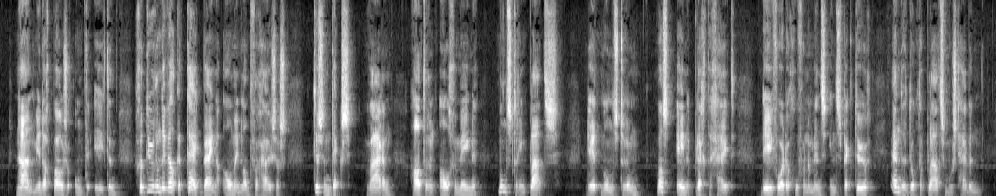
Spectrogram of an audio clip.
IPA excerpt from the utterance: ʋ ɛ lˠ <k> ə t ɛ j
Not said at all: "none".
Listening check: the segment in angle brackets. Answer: k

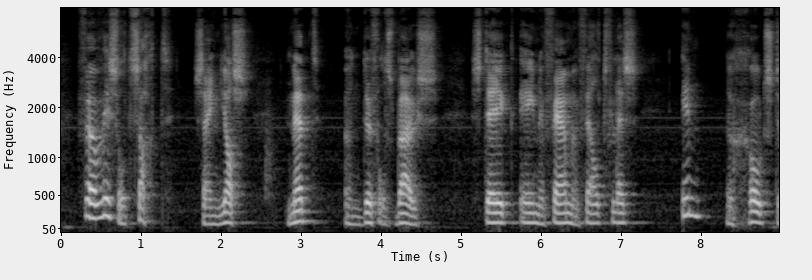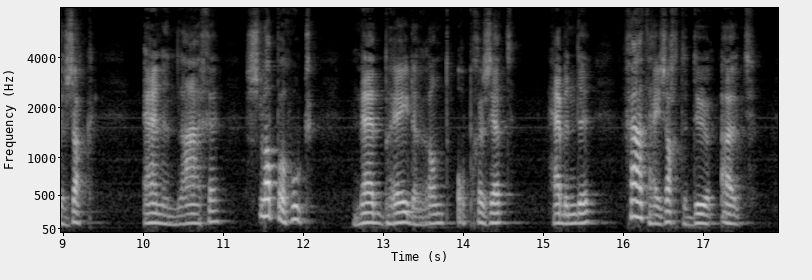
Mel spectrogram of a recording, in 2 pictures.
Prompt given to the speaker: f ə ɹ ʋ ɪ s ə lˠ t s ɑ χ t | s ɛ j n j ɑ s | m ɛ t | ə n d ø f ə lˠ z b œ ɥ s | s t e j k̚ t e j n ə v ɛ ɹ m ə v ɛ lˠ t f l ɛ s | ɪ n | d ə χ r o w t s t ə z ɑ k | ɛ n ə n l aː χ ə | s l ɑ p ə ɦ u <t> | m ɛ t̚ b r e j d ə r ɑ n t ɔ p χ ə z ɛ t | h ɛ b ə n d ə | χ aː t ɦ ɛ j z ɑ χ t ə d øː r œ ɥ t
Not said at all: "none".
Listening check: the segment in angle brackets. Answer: t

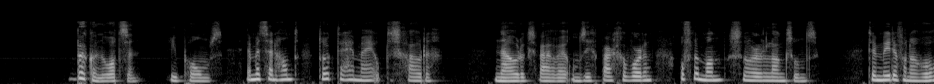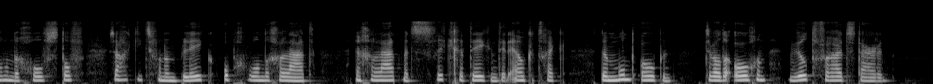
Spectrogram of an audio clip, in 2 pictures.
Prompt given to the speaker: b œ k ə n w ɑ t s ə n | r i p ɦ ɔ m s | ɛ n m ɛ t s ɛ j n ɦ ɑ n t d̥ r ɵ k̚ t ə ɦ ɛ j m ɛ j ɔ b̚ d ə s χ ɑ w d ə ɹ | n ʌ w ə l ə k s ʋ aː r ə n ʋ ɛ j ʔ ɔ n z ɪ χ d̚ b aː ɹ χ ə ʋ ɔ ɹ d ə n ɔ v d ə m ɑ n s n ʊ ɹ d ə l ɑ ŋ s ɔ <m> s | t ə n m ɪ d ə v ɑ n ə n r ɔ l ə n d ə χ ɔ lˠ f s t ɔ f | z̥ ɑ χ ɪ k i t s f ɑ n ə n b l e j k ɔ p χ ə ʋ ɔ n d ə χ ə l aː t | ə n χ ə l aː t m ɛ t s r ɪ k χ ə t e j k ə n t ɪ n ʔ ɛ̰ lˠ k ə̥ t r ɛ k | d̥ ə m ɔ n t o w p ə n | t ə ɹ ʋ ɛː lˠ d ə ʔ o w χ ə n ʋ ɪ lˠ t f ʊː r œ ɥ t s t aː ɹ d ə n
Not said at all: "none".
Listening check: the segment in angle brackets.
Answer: n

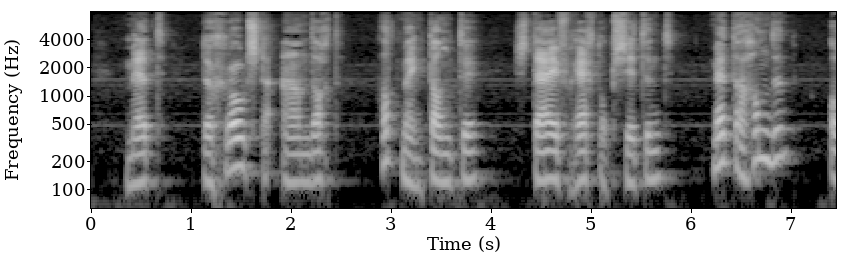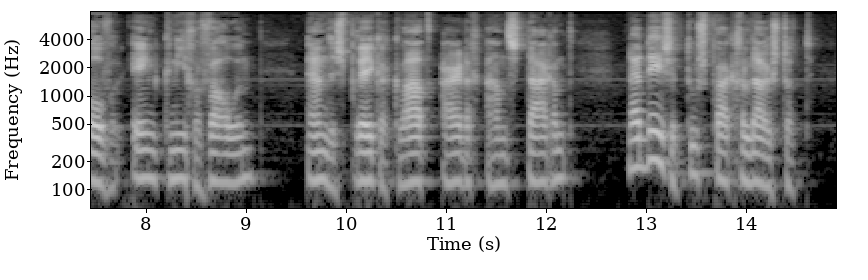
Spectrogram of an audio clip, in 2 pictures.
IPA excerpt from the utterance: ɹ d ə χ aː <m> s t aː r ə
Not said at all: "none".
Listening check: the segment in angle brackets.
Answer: n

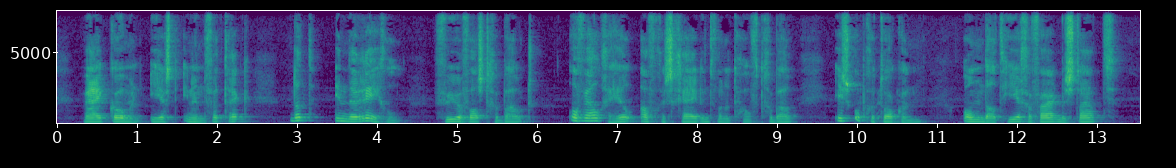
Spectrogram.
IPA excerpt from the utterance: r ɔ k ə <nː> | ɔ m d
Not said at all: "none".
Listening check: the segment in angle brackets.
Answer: n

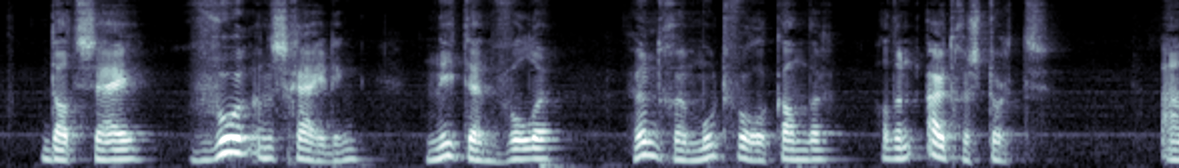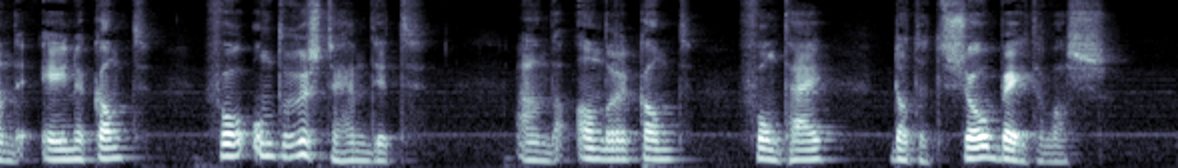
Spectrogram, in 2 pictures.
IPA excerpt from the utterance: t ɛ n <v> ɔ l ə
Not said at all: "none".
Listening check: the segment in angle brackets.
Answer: v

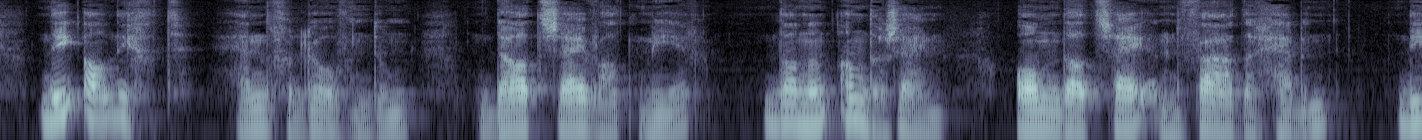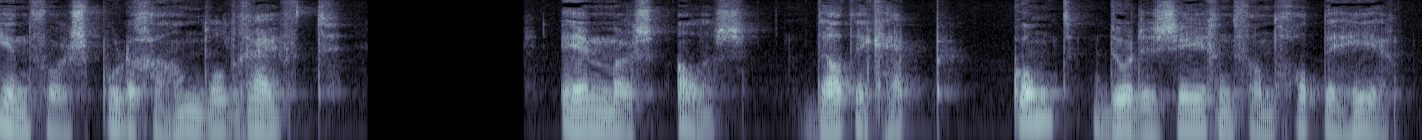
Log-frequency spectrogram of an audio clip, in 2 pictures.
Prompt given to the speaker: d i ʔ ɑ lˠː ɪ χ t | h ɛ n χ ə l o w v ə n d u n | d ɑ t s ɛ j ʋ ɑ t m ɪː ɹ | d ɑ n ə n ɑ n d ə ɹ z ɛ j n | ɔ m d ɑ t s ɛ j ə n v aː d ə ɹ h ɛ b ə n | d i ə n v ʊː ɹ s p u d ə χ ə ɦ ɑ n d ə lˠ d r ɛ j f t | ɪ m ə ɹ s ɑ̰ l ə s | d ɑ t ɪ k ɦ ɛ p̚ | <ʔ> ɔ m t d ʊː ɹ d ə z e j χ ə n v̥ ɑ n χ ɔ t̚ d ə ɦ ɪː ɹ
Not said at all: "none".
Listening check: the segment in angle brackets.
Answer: k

